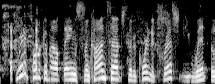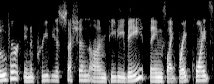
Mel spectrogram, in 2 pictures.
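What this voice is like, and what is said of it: Rural Southern American accent. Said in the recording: “my redneck accent”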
